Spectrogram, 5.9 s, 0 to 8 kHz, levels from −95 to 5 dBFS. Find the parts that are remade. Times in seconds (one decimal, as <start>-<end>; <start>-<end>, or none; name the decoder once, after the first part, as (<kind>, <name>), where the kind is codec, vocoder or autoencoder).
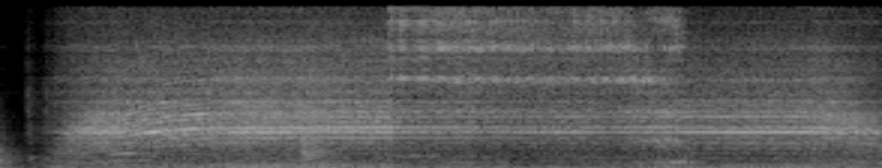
0.0-0.8 (vocoder, WaveNeXt); 1.4-2.2; 5.4-5.9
